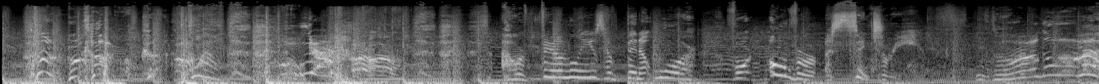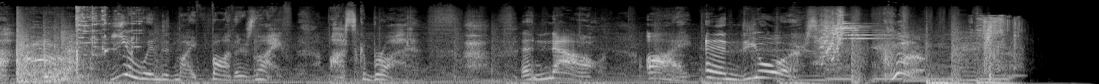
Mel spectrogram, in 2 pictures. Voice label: english american video games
